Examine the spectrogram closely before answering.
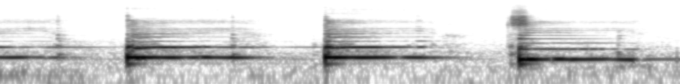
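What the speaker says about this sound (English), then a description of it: "the next best step would be to play it pizzicato" Violin notes plucked pizzicato on the D string, three distinct plucks each ringing briefly and decaying, close and fairly quiet with no talking.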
